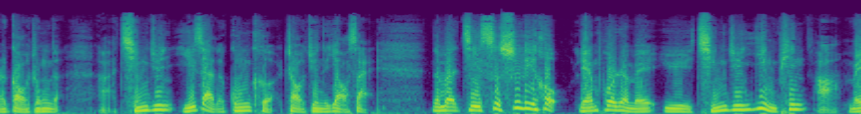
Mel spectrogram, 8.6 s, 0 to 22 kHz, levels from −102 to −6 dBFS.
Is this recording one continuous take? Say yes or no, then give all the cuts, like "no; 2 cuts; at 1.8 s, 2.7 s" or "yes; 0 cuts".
yes; 0 cuts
